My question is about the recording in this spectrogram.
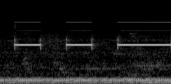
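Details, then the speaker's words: Samsung 40-inch LED TV that trips the house meter when plugged in, secondary-side power board diode lifted and checked with multimeter: three crisp high beeps over low hum, diode confirmed shorted, replaced afterward to clear the short. "selanjutnya kita ubah kembali apakah benar-benar di TNI yang soft teman-teman bisa dengarkan di suara Buster yang bunyi aja ya teman-teman"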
